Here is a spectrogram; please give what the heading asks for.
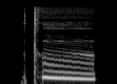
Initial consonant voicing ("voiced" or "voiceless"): voiceless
